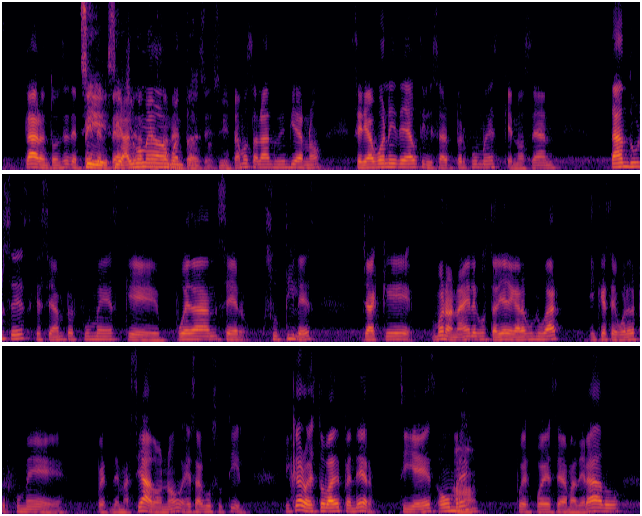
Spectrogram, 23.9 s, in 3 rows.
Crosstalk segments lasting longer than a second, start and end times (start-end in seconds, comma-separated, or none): 1.0-2.9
